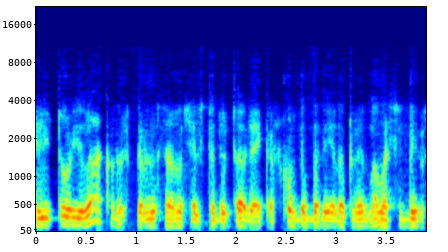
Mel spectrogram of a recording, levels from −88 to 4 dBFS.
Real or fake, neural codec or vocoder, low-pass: fake; codec, 24 kHz, 1.5 kbps, HILCodec; 10.8 kHz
